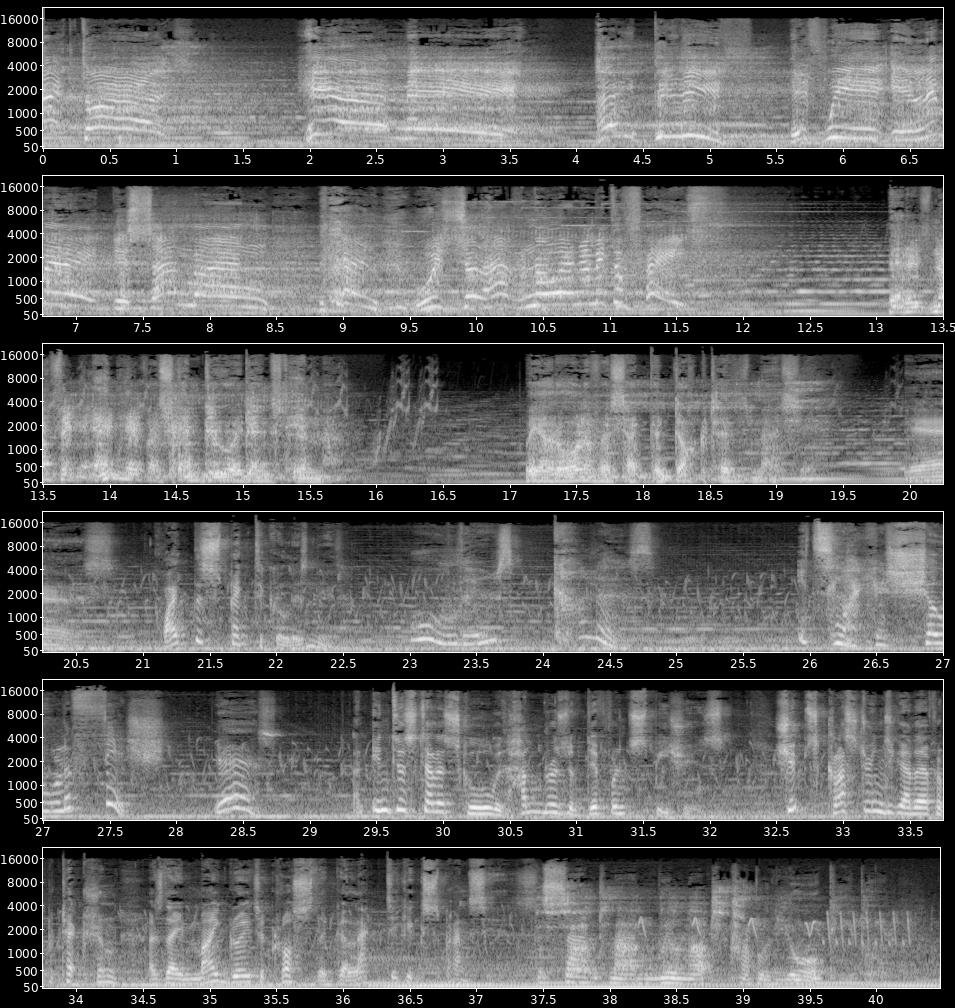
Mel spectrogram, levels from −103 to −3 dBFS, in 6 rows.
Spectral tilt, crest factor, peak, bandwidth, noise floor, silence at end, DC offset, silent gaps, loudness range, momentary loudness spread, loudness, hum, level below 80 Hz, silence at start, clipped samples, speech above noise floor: -4 dB/octave; 16 dB; -2 dBFS; 16.5 kHz; -39 dBFS; 0 s; under 0.1%; none; 7 LU; 14 LU; -17 LUFS; none; -30 dBFS; 0 s; under 0.1%; 22 dB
